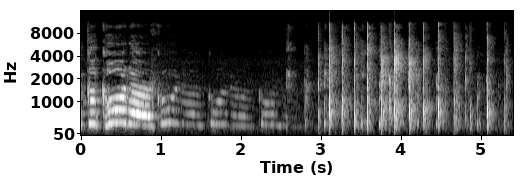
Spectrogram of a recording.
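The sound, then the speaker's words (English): Hands clap in a quick run of many even beats during a karaoke session. A voice is heard first, then the claps take over alone. “You just clap for yourself. It's pretty selfish.”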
